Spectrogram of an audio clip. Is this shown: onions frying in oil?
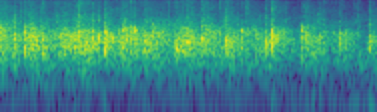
no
